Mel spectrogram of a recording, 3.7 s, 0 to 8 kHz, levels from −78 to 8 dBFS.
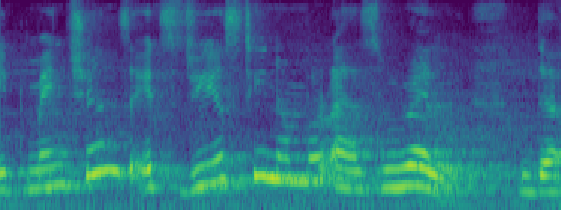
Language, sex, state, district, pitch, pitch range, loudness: English, female, Maharashtra, Mumbai Suburban, 240 Hz, 220-320 Hz, -13 LUFS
